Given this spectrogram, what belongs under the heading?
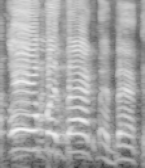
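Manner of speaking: high, loud hammed-up moaning over his back; mock pained wail. Bobby flips in the aisle again, high mock wail. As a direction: ham up a fake back injury, crying out high.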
